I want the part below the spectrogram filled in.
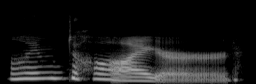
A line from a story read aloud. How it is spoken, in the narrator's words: he whined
